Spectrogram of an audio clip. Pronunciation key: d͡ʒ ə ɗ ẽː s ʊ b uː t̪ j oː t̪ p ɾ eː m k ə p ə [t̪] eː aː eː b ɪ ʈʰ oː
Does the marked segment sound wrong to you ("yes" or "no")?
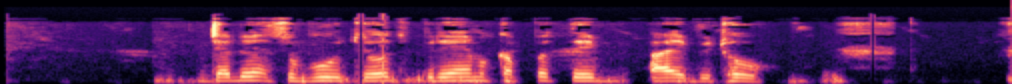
no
